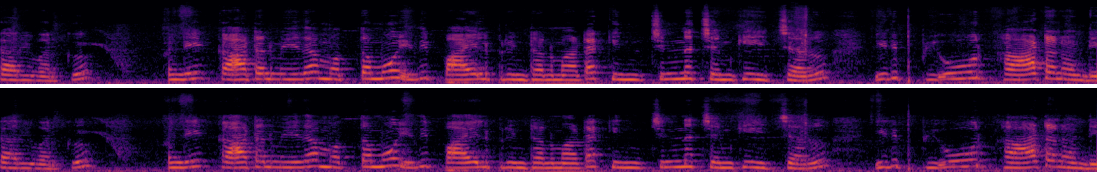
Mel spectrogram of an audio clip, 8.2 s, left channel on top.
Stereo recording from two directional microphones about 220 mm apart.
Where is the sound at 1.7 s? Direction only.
50° left (ahead or behind).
